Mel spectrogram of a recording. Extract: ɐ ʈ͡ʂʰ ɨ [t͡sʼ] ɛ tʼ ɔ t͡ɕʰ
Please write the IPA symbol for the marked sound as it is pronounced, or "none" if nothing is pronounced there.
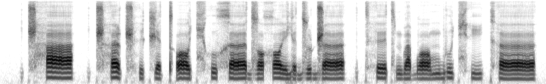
t͡ʃ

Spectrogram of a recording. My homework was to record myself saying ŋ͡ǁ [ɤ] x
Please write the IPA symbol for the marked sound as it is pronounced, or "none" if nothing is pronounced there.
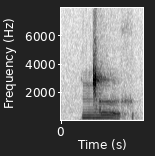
ɤ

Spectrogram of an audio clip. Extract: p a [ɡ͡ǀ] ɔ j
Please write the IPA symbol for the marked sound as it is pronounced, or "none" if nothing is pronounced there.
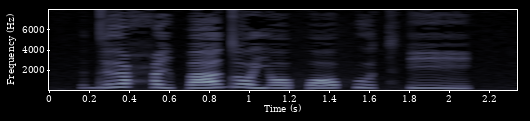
d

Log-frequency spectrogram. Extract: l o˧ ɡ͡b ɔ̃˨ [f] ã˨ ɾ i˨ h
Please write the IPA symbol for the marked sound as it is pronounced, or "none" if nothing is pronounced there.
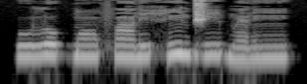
f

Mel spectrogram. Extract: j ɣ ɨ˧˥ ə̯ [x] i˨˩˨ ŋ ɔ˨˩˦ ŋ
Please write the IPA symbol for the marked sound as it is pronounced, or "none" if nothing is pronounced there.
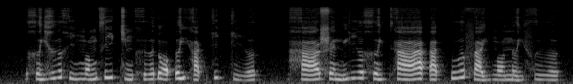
x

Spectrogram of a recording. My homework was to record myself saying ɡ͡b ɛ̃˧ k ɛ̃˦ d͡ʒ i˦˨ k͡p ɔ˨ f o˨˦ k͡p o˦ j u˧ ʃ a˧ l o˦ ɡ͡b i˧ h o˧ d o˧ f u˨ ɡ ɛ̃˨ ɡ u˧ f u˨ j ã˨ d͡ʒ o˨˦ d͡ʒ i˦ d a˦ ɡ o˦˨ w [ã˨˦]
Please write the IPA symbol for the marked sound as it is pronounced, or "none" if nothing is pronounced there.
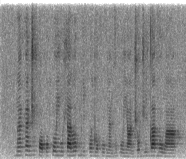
ã˧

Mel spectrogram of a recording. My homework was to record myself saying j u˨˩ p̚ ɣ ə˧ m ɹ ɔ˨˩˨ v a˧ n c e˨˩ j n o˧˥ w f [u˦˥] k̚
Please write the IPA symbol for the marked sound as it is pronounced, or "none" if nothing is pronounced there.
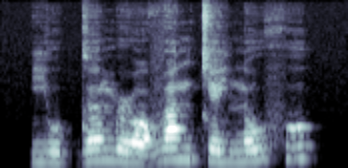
u˦˥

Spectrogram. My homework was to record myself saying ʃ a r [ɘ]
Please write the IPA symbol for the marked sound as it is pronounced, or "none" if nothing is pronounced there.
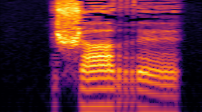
ɛ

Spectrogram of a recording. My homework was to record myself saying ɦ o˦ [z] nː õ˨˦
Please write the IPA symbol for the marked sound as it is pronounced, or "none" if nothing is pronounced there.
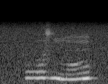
z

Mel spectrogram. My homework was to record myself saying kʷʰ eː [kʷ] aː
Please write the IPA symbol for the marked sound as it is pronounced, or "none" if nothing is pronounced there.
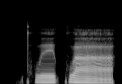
kʷ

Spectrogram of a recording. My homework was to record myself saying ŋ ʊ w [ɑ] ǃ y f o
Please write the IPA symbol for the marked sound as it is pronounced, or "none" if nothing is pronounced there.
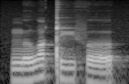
ɔ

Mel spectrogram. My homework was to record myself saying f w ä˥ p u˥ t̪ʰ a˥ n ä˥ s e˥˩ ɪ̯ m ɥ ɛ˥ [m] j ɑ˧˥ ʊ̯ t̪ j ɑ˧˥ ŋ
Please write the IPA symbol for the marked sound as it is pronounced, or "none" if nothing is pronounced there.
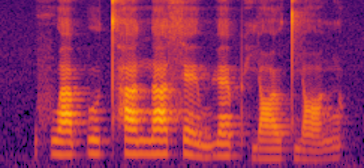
pʰ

